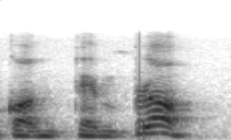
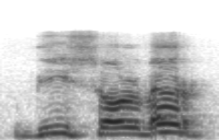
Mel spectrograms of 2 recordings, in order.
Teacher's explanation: Tiene el acento en la última sílaba. La sílaba tónica está en la última sílaba.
